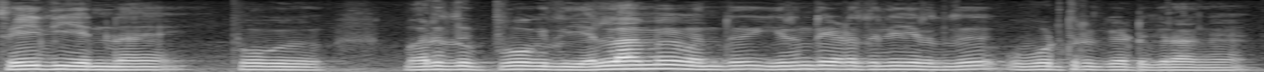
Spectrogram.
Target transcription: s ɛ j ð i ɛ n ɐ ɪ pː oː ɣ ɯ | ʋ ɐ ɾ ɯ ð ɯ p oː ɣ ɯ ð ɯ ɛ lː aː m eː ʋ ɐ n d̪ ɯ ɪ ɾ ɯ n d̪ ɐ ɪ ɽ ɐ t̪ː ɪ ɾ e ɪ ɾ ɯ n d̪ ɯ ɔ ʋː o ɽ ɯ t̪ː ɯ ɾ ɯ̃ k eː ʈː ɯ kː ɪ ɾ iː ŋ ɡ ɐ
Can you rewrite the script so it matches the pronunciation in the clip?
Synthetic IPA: s ɛ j ð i ɛ nː ɐ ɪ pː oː ɣ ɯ | ʋ ɐ ɾ ɯ ð ɯ p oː ɣ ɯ ð ɯ ɛ lː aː m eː ʋ ɐ n d̪ ɯ ɪ ɾ ɯ n d̪ ɐ ɪ ɽ ɐ t̪ː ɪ l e ɪ ɾ ɯ n d̪ ɯ ɔ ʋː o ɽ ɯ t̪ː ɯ ɾ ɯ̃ k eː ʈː ɯ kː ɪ ɾ aː ŋ ɡ ɐ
